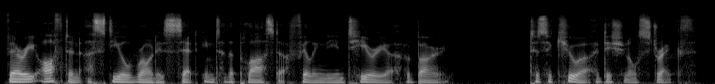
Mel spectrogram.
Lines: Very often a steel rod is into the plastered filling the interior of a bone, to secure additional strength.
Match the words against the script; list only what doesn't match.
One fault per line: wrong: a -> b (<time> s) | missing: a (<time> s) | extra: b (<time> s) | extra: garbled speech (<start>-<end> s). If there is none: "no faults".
extra: set (1.7 s)
wrong: plastered -> plaster (2.4 s)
